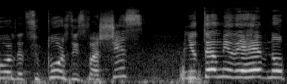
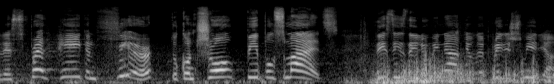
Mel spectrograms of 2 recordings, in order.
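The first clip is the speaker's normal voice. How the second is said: normal talking voice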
